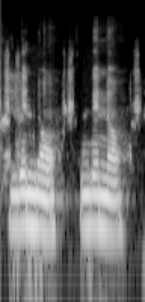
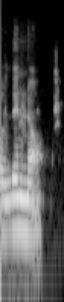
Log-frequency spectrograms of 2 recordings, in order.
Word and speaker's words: lino: Man, lino. And see here again, the first U is an I sound, and the second U is a long O sound. So lino.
